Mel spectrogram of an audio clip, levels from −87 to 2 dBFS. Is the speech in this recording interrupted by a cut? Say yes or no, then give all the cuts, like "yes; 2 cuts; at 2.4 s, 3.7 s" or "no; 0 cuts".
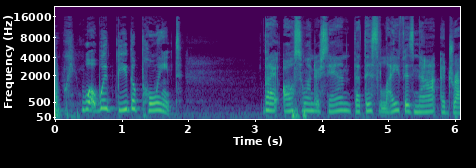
no; 0 cuts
